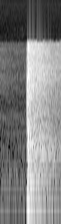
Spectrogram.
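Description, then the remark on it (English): After a moment of quiet, a single heavy thud hits a wooden floor as Corbin, a pet, vaults down during an escape, a sudden loud impact followed by a rumbling, slowly fading resonance through a pier and beam house. “Essentially, as he makes the vault down onto the wood floors, and we have a pier and beam house, so it just shatters the entire house.”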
